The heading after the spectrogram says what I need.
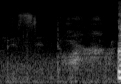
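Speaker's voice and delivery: tiny whisper from behind someone; hushed, timid backing-up; demure quiet voice. Retold or imitated. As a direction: whisper it meekly. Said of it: "quiet voice".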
